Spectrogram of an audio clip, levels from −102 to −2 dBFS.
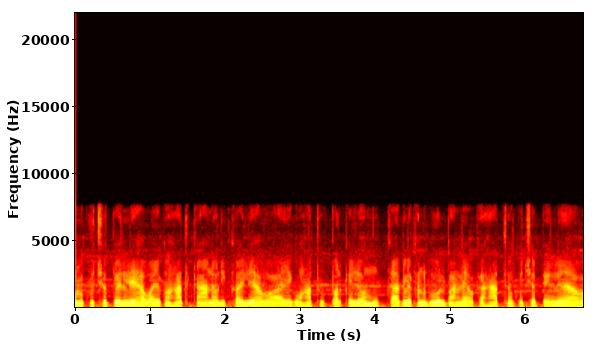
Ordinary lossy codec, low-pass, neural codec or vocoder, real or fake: none; none; none; real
